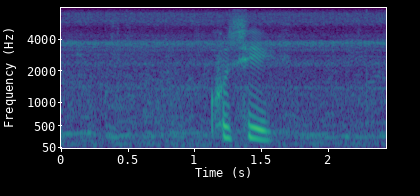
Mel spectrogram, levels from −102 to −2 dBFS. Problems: background sounds at intervals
